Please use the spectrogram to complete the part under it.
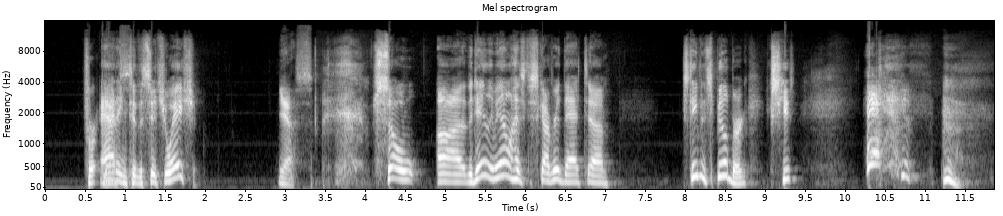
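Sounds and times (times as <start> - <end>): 
speech: 0.5 - 2.0, 2.9 - 7.1, 8.0 - 9.4, 10.2 - 11.6
person sneezing: 10.2 - 11.6.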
